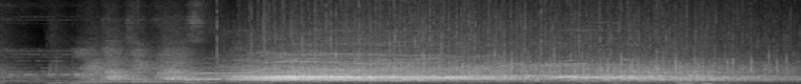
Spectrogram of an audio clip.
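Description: Audience cheering and applauding as the dance music ends about a second in; the crowd noise swells quickly, holds loud, then slowly fades near the end.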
